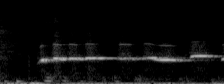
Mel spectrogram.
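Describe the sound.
A person whistles a bouncy melody from a Disney song, a steady clear tone gliding between a few notes with short breaks, fairly loud and alone without talking.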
